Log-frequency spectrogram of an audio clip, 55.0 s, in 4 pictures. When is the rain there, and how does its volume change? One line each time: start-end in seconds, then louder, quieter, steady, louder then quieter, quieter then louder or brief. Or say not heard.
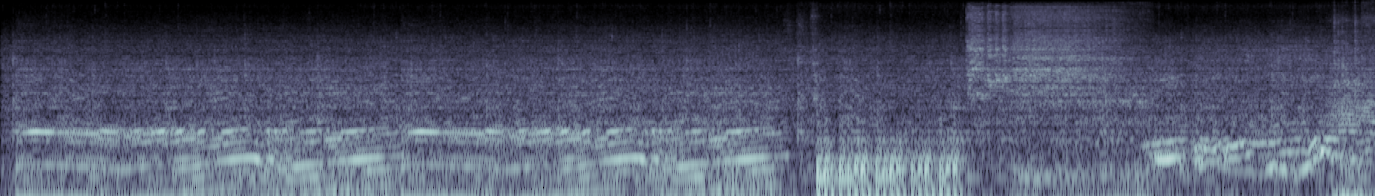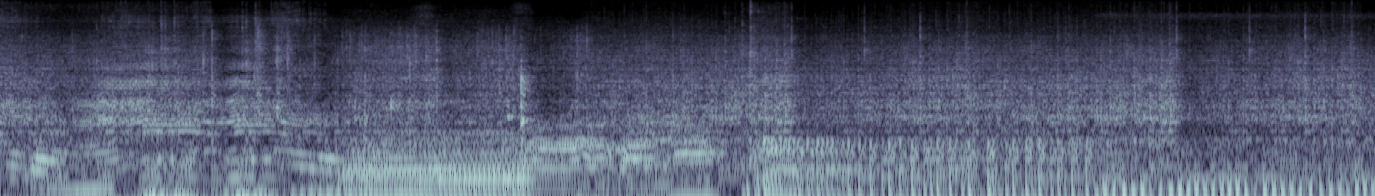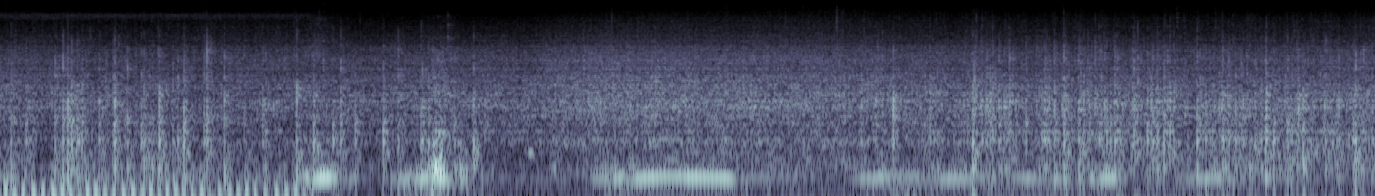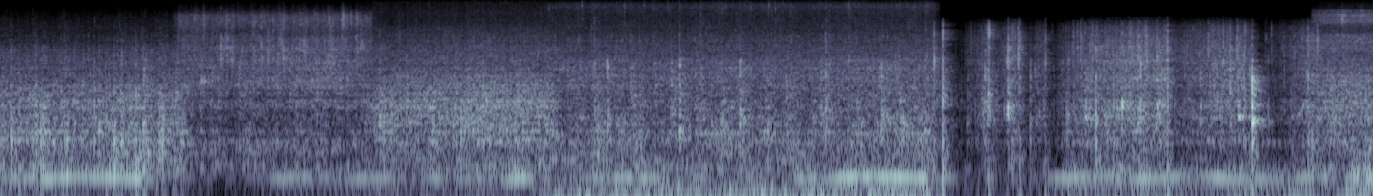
0.0-54.9 louder.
